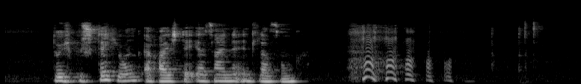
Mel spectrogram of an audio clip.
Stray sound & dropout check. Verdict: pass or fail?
fail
